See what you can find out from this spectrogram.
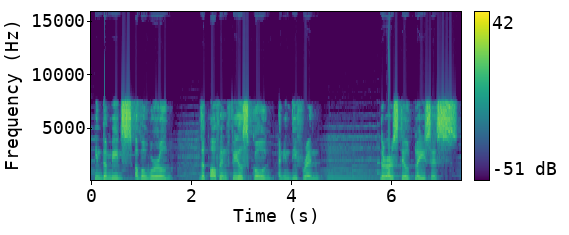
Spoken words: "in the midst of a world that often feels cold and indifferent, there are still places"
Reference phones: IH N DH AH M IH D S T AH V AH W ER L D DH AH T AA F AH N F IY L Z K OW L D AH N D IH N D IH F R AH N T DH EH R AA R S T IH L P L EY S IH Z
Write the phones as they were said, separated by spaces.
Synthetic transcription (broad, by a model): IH N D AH M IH D S AH V AH W ER L D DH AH T AA F AH N F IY L S K OW L D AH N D IH N D IH F R AH N T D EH R AA R S T IH L P L EY S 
